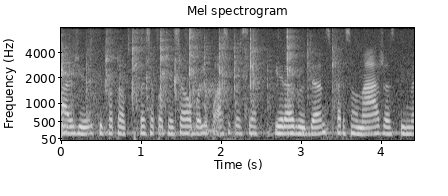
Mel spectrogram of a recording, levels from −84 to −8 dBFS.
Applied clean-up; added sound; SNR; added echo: none; Dog; 5 dB; none.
